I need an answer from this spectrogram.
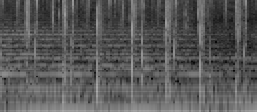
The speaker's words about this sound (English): Hurried footsteps on dirt. Clank of a handle of an iron door. The door opens. Footsteps resume on stone.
